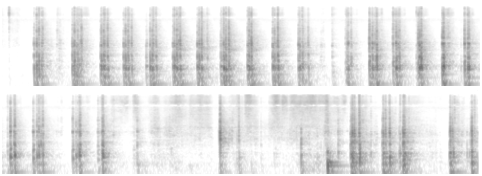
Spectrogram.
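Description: A small, hollow, closed red printed cardboard gift box holding a Paladone Mario Kart drinking glass is held in both hands and tapped and scratched with fingertips and short nails. A fast, uneven run of dull, hollow taps with short, mid-pitched thuds gives way to softer, brighter scratching in the middle, then more taps.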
